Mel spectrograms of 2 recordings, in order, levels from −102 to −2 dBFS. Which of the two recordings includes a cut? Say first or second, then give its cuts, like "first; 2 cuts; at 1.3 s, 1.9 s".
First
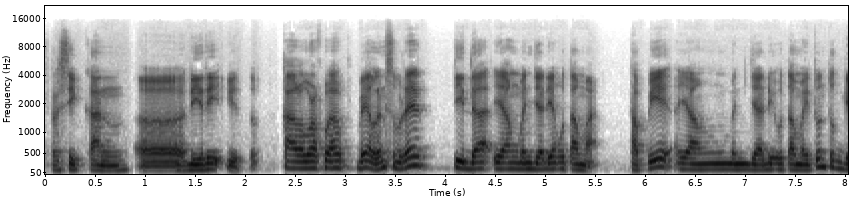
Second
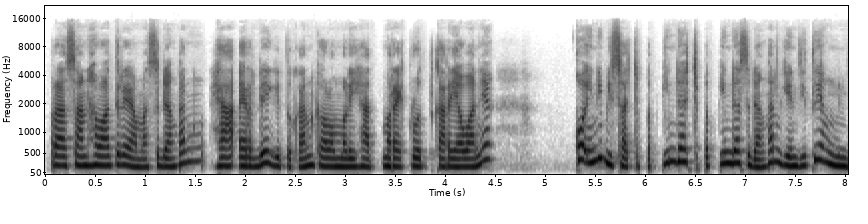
first; 2 cuts; at 0.8 s, 2.3 s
